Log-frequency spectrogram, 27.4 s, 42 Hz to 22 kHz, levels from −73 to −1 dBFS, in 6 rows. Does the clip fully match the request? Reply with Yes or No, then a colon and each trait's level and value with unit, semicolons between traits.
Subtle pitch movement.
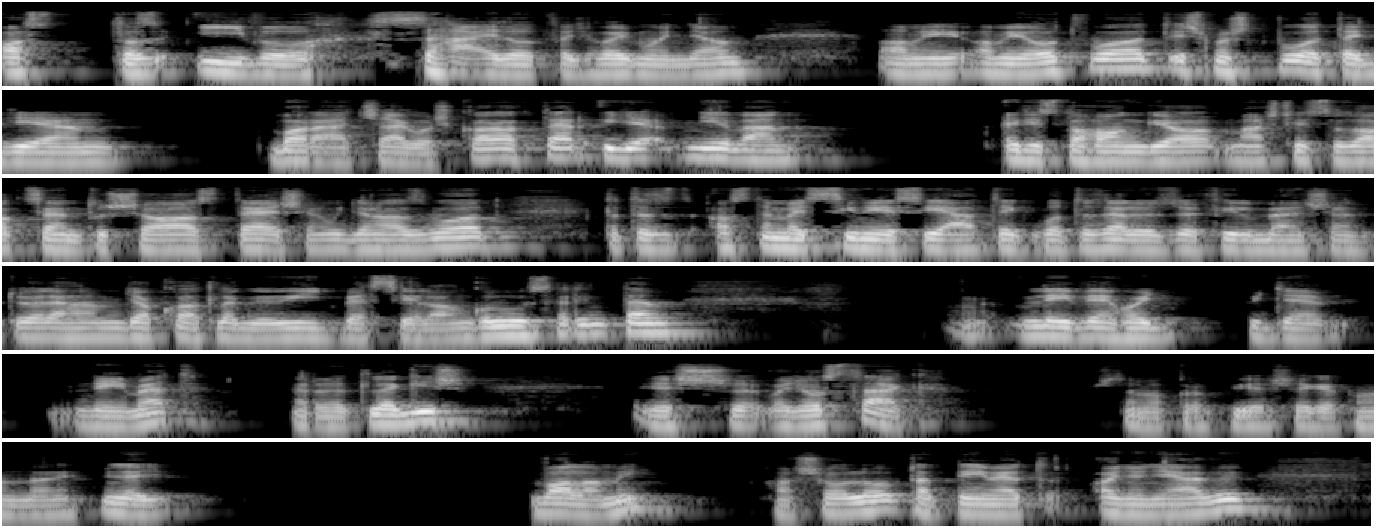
Yes: narrow, 2.1 semitones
